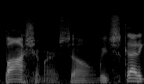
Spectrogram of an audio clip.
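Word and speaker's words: Boshamer: would bo uh boshimmer i think i've been pronouncing it incorrectly for a while bob i want to say beauchamer dave nathan the voice of rady of carolina baseball pronounced it boshimmer so we just got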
